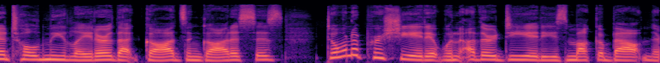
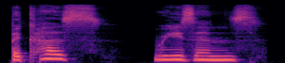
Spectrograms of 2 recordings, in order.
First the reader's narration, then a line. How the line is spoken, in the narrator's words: said softly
